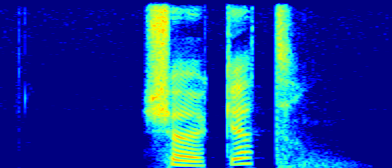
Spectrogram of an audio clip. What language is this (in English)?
Swedish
